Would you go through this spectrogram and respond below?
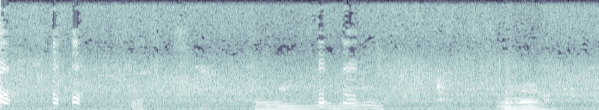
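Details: Softly, the female dog Punky moans to her toy chicken: faint yips at first, then a drawn-out whine that climbs slowly and wavers for over a second, followed by a shorter bent cry near the end.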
